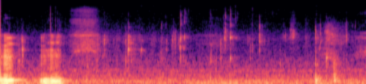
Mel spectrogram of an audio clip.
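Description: A meatball taken from noodle soup is bitten and chewed up close, with a couple of louder bites at the start followed by faint, soft chewing.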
